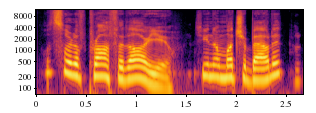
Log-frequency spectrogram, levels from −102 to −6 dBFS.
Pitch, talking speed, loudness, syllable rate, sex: 185 Hz, 270 wpm, -17 LUFS, 6.8 syllables/s, male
